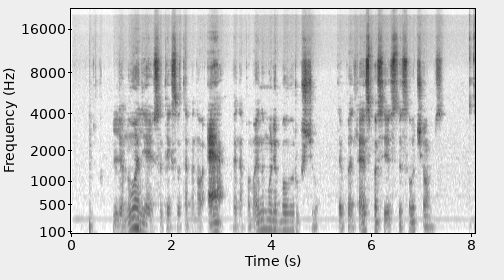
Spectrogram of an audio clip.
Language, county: Lithuanian, Marijampolė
